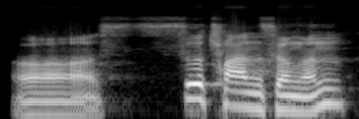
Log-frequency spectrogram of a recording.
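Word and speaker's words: 四川: 여러분, 스촨성은 사천성, 우리 발음으로 하면 사천성이고 중국 발음으로는 스촨이라고 합니다. 스촨.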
